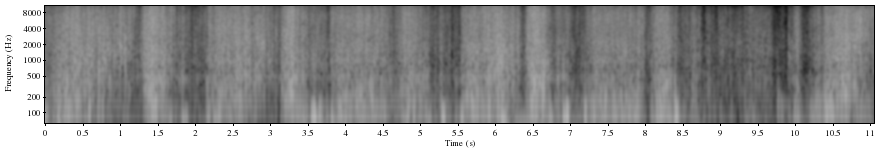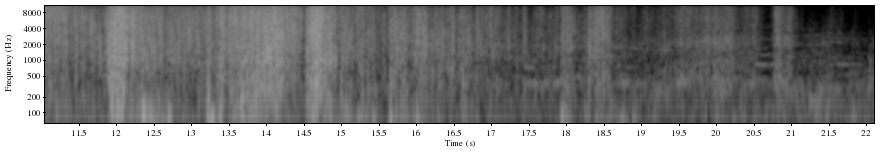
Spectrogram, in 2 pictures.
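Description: Thin plastic wrapping around a pack of bathroom sponges crinkling and crackling as hands squeeze and knead it, in loud, dense bursts that thin out and grow quieter after about fifteen seconds.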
